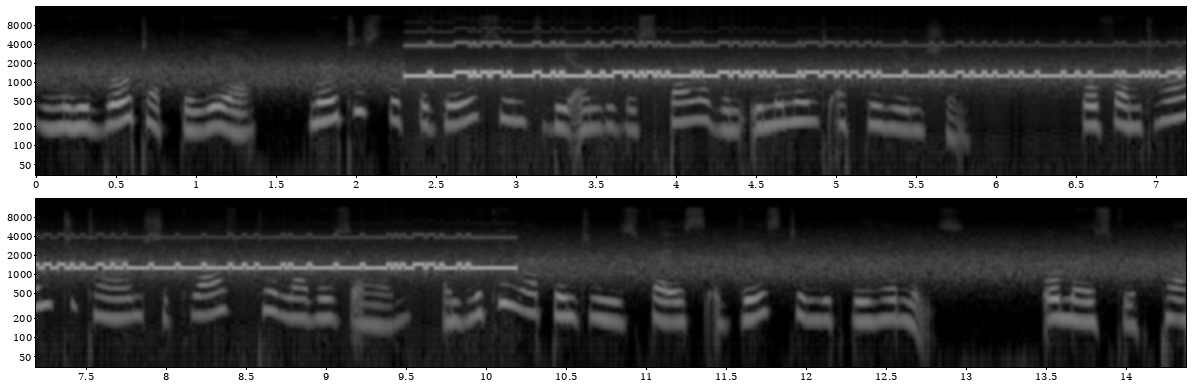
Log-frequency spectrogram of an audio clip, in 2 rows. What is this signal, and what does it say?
RTTY (45.45 baud, 170 Hz shift), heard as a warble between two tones, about 1360 Hz centre, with speech in English. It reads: CQ DX DE I0QXY I0QXY K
